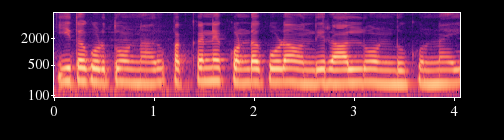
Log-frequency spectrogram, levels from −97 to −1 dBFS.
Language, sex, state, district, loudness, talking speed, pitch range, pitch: Telugu, female, Telangana, Hyderabad, -16 LUFS, 135 wpm, 200-215 Hz, 205 Hz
